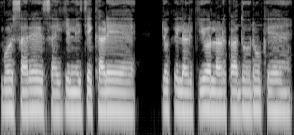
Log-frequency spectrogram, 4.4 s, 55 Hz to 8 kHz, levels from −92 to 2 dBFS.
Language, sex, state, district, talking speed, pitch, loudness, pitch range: Hindi, male, Jharkhand, Ranchi, 205 wpm, 135 Hz, -16 LUFS, 135-140 Hz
